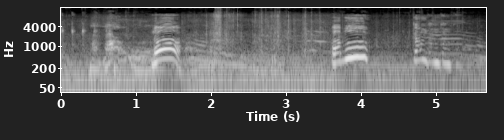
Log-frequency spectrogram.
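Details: Domestic cat meowing indoors, giving two loud, drawn-out meows that arch up and then fall, about two and a half seconds apart, with a few softer meows between. A woman talks to the cat in Hindi and English throughout.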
